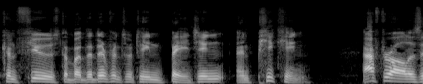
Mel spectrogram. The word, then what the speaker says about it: Beijing: name in my view peking is just a wrong spelling that became popularized many years ago the city's name is pronounced beijing and it should be spelt in English with a B however the name Peking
